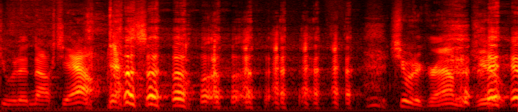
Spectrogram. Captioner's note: both laugh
